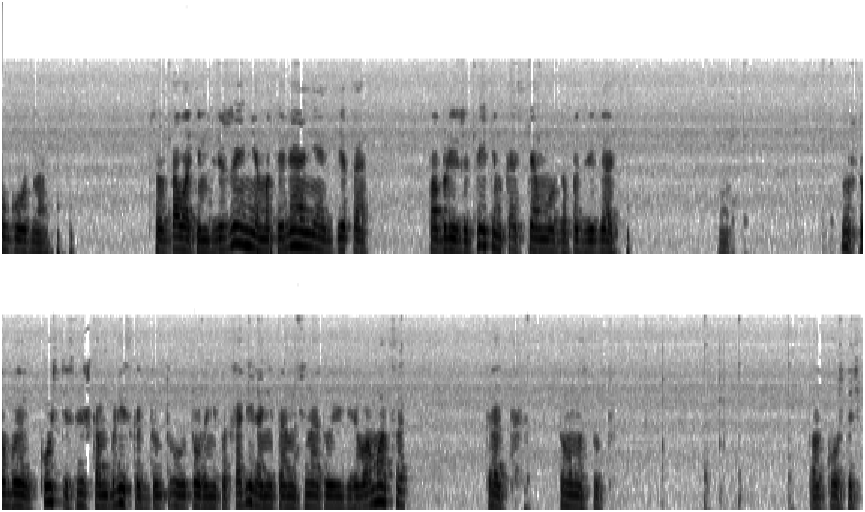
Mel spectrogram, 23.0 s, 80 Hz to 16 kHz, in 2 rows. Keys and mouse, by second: 0.9 g, 2.9-4.4 drag, 4.6 g, 6.4 click, 7.1 click, 8.6 g, 10.9-12.1 drag, 12.4 g, 15.5-17.0 middle drag, 18.5-21.0 middle drag, 21.4 middle click, 22.7-22.9 drag.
